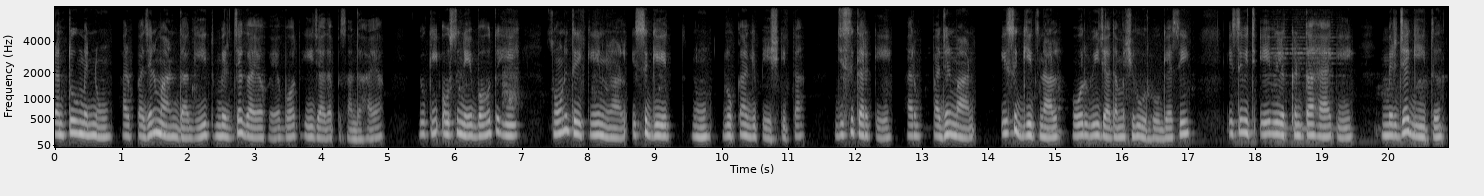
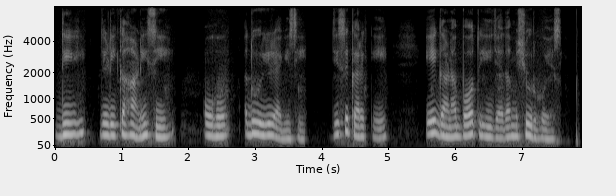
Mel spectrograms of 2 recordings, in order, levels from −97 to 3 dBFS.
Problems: constant background noise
